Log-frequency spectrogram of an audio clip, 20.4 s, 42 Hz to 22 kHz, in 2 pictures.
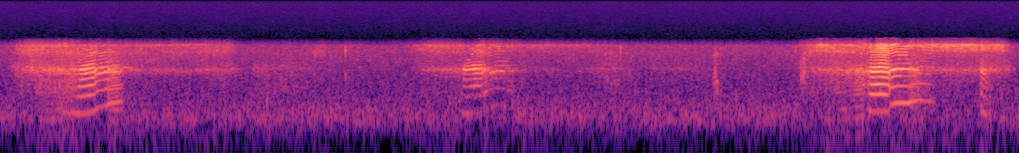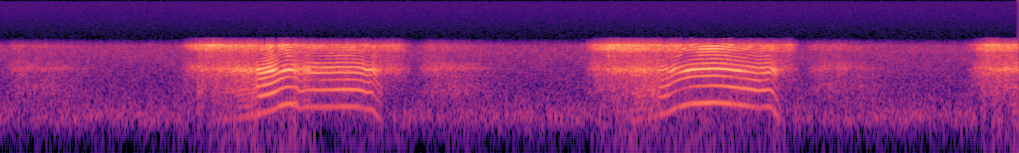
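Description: Rhythmic snores about every four seconds, about 14 a minute, several with a rising, whistling, moan-like tone.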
